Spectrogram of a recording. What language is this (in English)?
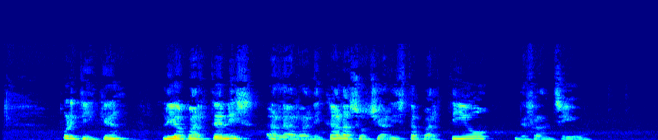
Esperanto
